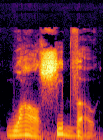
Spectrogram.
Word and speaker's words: Raoul Archambaud: And Raul Archembbod, pronounced Walsh Sheepvo, interrupted excitedly.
